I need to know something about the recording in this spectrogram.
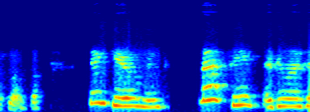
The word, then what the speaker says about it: merci: Thank you is merci. Merci. So you don't really pronounce the R. It's like a rolling R.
